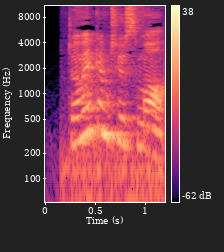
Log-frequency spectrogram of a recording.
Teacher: the word them begins with a vowel, and the word before, make, ends with a K, I'm going to make sure that those two words link and feel like one unit. Make 'em, rather than two separate words.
